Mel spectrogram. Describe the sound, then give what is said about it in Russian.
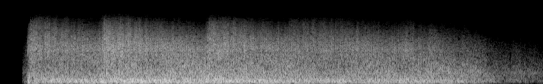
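Thundering volley from a field artillery battery firing cannon shells. A few heavy booms overlap into one loud, sustained roar that slowly fades out, with no voices. “Залп вышел на загляденье.”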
